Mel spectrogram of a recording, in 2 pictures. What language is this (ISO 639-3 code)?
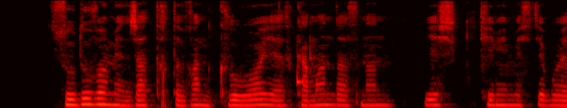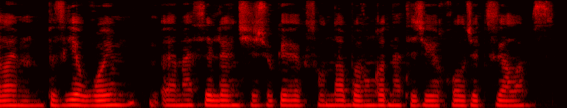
kaz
